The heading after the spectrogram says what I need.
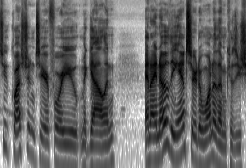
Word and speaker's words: McGallon: McGallen. Gotcha. So my middle name is Macallen. M C A L L. Couldn't really pronounce it much as a child and it always came out sounding like McGallen.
